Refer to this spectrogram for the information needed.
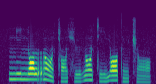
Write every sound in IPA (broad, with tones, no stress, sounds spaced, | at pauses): ɲ i˦ ɲ ɔ˦ lˠ r ɔ̃˦˨ c ɔ̃˨ ç ʉ˨ ð ɔ̃˦ c i˨ j ɔ˦ t ĩ˨ t͡ʃ ɔ̃˨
